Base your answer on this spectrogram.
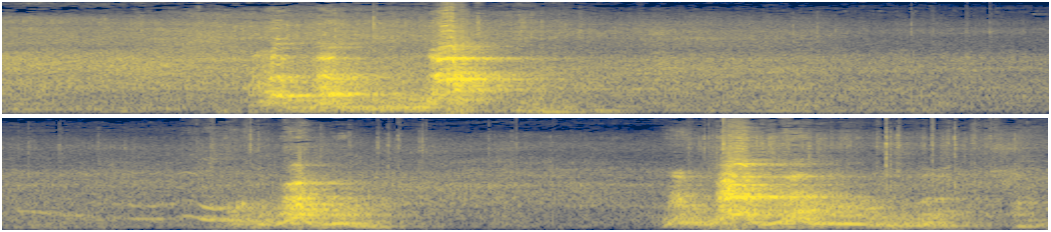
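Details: Maltese dog barking at a Lionel Polar Express toy train set: sharp, high yappy barks in three bursts, a quick double bark early, then single barks several seconds apart, with a faint hum between them.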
